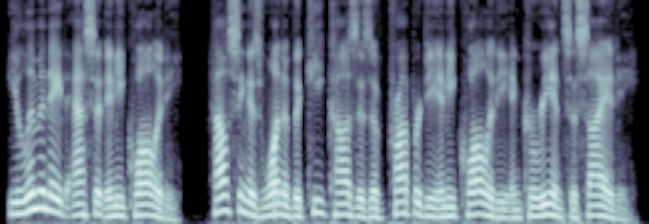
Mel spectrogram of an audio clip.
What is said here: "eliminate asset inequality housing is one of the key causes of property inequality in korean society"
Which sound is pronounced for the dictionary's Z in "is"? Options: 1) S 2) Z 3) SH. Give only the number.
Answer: 2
